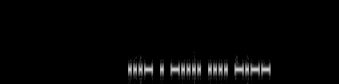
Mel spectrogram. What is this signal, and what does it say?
Morse code, heard as a keyed tone, about 45 wpm, 700 Hz. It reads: VE6HY
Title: DXCC-100 Call Signs - 5 Characters - 45wpm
